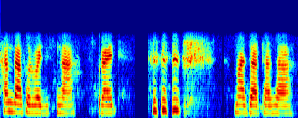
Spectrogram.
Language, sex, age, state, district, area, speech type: Bodo, female, 30-45, Assam, Kokrajhar, urban, conversation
